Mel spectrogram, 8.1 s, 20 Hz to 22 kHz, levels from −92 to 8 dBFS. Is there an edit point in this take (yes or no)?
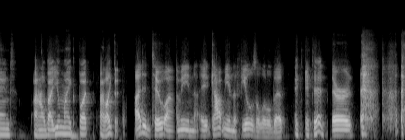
yes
